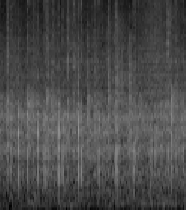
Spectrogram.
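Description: An audience applauds with a dense, steady patter of many hands clapping at once, sustained at an even, moderate level with no voices or other sounds.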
